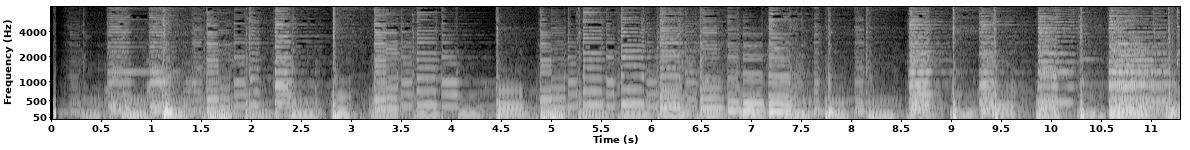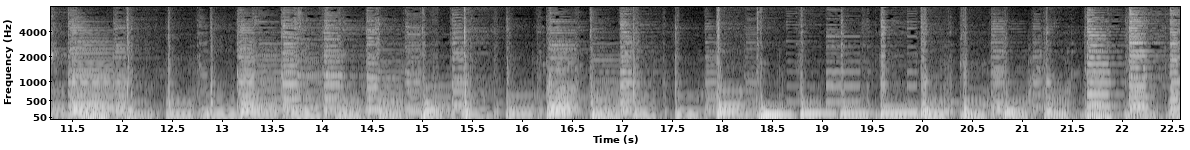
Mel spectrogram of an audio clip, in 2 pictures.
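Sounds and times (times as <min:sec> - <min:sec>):
swing music: 0:00.0 - 0:22.5.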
